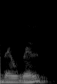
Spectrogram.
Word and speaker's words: Deubel: de Deubel, se pronuncia correctamente Deubel, es politólogo, tiene una maestría en ciencia política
